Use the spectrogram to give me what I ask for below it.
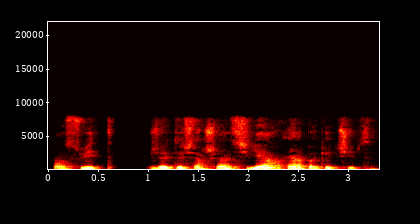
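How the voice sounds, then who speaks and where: A man reading a novel aloud in a flat, weary first-person narration. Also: mid-range voice, normal speed. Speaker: audiobook reader. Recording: muffled, roomy.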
